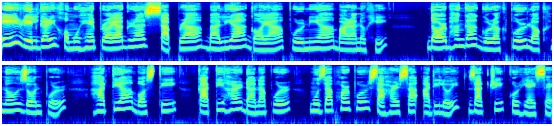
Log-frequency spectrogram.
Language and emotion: Assamese, neutral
